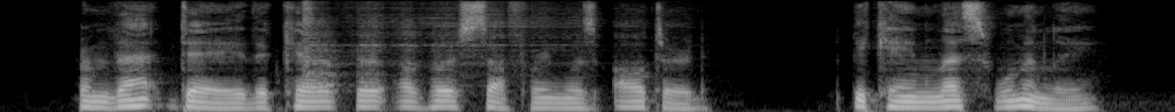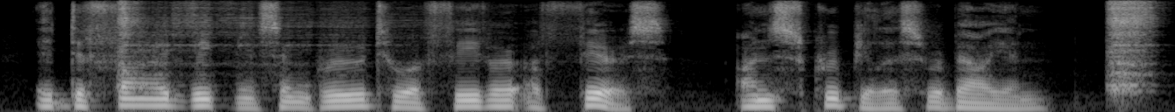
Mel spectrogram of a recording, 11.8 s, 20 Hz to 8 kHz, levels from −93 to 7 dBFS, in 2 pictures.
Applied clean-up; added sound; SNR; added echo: neural mask model RNNoise.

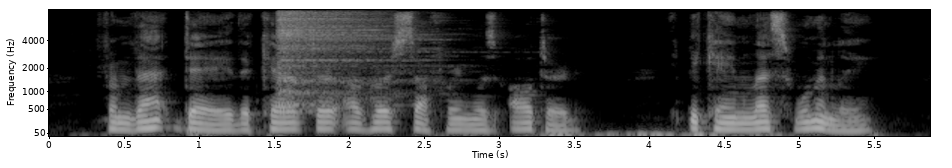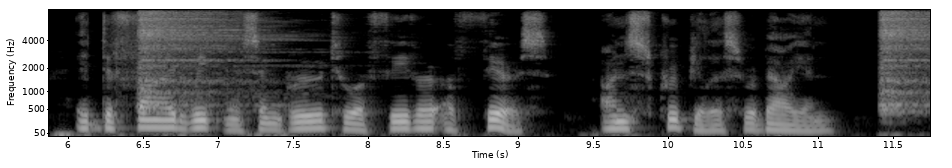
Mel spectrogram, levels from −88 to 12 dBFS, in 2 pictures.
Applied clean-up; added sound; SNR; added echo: classical method log-MMSE.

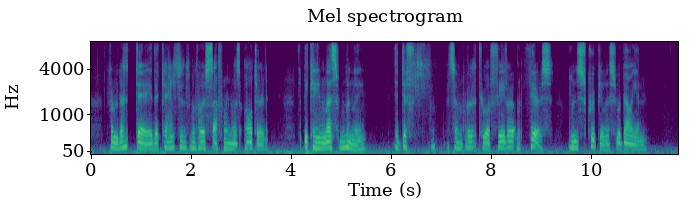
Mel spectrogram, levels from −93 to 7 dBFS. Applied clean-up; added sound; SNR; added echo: neural diffusion model UNIVERSE++.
